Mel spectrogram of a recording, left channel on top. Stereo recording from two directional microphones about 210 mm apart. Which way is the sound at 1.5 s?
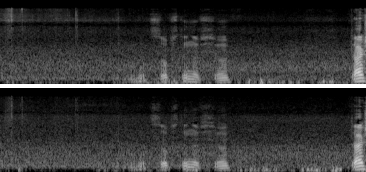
40° left (ahead or behind).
